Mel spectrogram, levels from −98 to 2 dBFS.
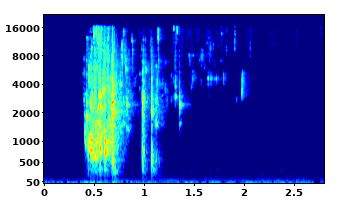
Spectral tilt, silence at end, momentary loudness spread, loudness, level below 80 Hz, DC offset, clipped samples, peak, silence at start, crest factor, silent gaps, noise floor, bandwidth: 3 dB/octave; 1.45 s; 22 LU; -29 LUFS; -78 dBFS; under 0.1%; under 0.1%; -8 dBFS; 0.4 s; 28 dB; none; -75 dBFS; 17 kHz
